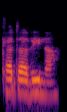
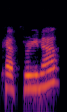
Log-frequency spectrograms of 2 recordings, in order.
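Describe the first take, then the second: First: The name is said with a German pronunciation. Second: The name is said with an American pronunciation. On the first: "the right spell in German would be Katharina" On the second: "Americans always say Katharina"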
